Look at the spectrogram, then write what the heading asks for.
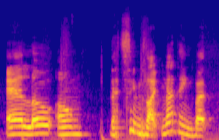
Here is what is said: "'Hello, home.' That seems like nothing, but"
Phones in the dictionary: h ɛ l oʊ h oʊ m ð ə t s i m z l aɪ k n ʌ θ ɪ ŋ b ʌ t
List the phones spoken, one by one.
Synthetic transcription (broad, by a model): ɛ l oʊ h oʊ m ð ə t s i m z l aɪ k n ʌ θ ɪ ŋ b ʌ t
